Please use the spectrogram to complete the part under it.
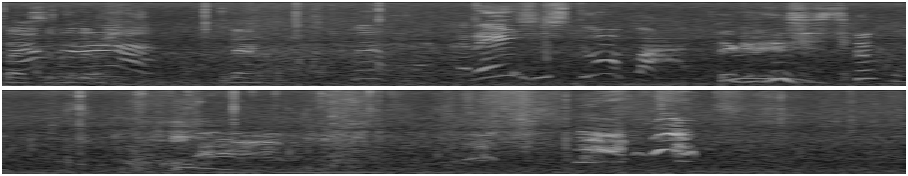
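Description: A young child shouts and squeals nearby.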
